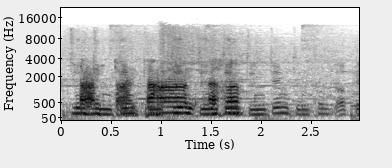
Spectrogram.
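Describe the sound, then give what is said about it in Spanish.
A single voice sings a short, tense melody in a string of pitched, rhythmic bursts, imitating the ominous danger music of a video game heard while walking through one of its dungeons. There are no actual words, just vocalized notes. “en especial los efectos sonoros vas caminando así en, uno de los calabozos y te suena así como música de peligro, así como”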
